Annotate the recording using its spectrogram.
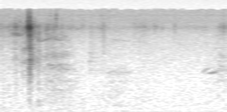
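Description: A faint handling sound as a scrub sponge is brought onto a stainless steel pot: one short click about a third of a second in, a soft rustle, then near silence.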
